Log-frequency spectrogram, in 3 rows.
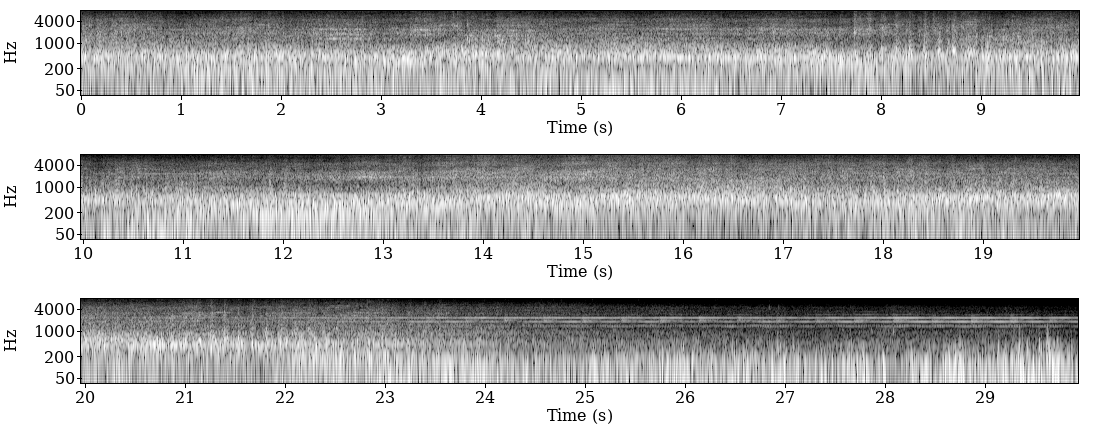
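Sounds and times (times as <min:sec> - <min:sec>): wheels rumbling on rails: 0:00.0 - 0:29.9
wheels clacking over rail joints: 0:01.2 - 0:22.9.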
